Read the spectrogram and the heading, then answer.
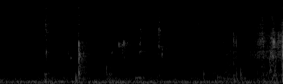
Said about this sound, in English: Ah, sorry, had to take a drink of the water.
